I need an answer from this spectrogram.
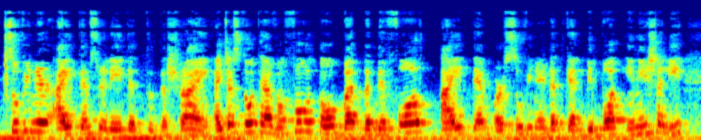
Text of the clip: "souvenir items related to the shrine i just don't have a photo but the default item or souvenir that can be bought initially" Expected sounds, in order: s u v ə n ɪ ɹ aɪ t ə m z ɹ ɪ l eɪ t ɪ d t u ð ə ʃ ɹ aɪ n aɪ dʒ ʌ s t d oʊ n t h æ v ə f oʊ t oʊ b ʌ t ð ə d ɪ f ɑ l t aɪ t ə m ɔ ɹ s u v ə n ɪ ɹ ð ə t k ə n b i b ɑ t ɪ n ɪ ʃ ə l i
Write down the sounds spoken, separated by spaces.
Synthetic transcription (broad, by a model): s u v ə n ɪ ɹ aɪ t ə m s ɹ ɪ l eɪ t ɪ d t u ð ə ʃ ɹ aɪ n aɪ dʒ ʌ s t d oʊ n t h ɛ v ə f oʊ t oʊ b ʌ t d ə d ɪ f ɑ l t aɪ t ə m ɔ ɹ s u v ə n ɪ ɹ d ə t k ə n b i b ɑ t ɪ n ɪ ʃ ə l i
